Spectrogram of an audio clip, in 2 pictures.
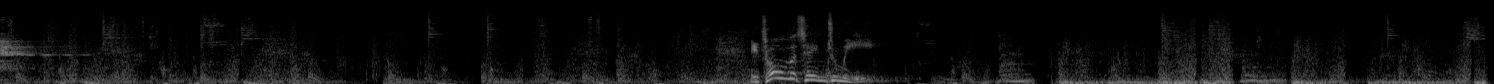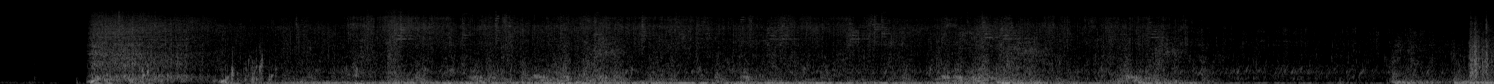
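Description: Game spells and weapons clash and crackle in a fight.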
